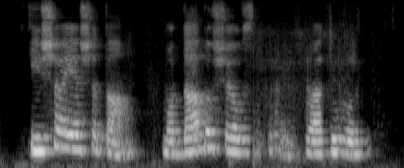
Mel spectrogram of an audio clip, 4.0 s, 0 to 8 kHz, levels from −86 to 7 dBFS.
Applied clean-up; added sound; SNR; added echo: neural mask model DeepFilterNet 3.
